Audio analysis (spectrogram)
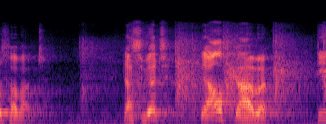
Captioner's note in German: Beifall bei der FDP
